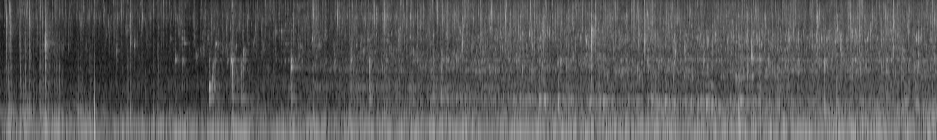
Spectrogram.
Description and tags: Water from kitchentap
